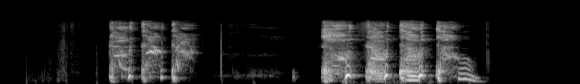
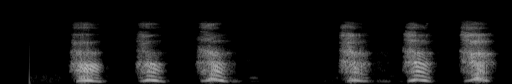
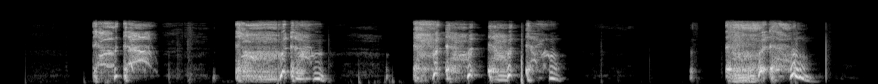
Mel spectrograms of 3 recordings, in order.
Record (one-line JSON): {"three_cough_length": "5.8 s", "three_cough_amplitude": 31167, "three_cough_signal_mean_std_ratio": 0.43, "exhalation_length": "5.1 s", "exhalation_amplitude": 14576, "exhalation_signal_mean_std_ratio": 0.44, "cough_length": "8.8 s", "cough_amplitude": 31296, "cough_signal_mean_std_ratio": 0.54, "survey_phase": "beta (2021-08-13 to 2022-03-07)", "age": "18-44", "gender": "Female", "wearing_mask": "No", "symptom_cough_any": true, "symptom_shortness_of_breath": true, "symptom_sore_throat": true, "symptom_fatigue": true, "symptom_onset": "3 days", "smoker_status": "Ex-smoker", "respiratory_condition_asthma": false, "respiratory_condition_other": false, "recruitment_source": "REACT", "submission_delay": "2 days", "covid_test_result": "Positive", "covid_test_method": "RT-qPCR", "covid_ct_value": 21.0, "covid_ct_gene": "E gene", "influenza_a_test_result": "Negative", "influenza_b_test_result": "Negative"}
